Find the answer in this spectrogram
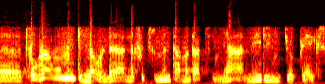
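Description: Speech only: a person talking continuously, with the narrow, thin sound of a radio broadcast.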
